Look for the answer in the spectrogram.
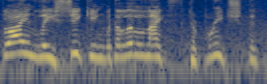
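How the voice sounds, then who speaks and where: An actor playing a principled, defiant first mate on a whaling ship, earnest and formal, in a theatrical audio drama. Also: male voice, very high voice, normal speed, pushed and bright, slight background noise. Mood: urgent, recounting.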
